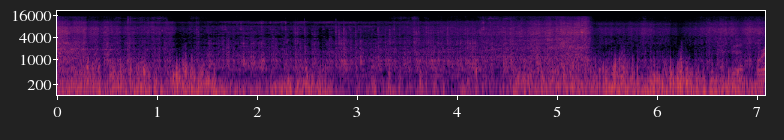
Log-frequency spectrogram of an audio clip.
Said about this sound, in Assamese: পূৰা বতাহ মাৰিছে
